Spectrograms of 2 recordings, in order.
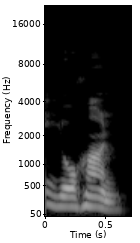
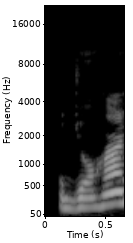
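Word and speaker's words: Johan: Students इस word की pronunciation है योहान, जोहान नहीं है, जैसे जॉन के लिए JHON है।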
